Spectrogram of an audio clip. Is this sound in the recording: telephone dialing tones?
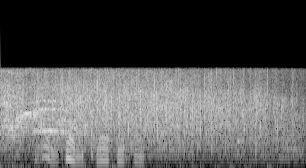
no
